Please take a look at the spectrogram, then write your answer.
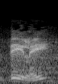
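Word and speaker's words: Veale: Bob Veely spells his name V-E-A-L-E and pronounces it Veely.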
